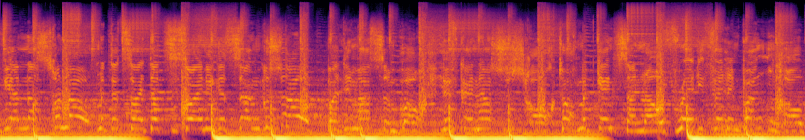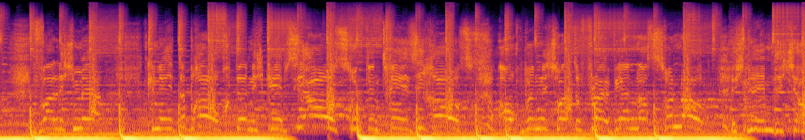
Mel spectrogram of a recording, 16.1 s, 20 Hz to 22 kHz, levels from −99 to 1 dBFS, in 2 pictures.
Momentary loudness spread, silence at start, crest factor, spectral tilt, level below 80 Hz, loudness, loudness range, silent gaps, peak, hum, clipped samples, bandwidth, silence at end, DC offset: 4 LU; 0 s; 8 dB; -4 dB/octave; -10 dBFS; -12 LUFS; 1 LU; none; 0 dBFS; none; under 0.1%; 17 kHz; 0 s; under 0.1%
